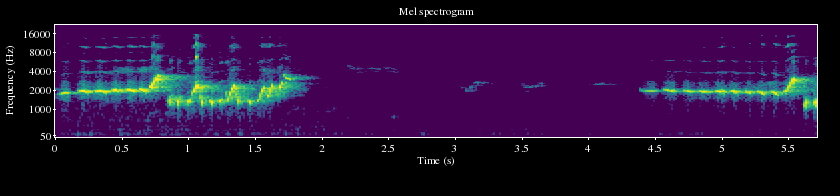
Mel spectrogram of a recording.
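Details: White-rumped shama singing: a whistled note breaking into rapid zigzag warbled notes, then a long silence before a second whistled phrase begins with an upward flick.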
